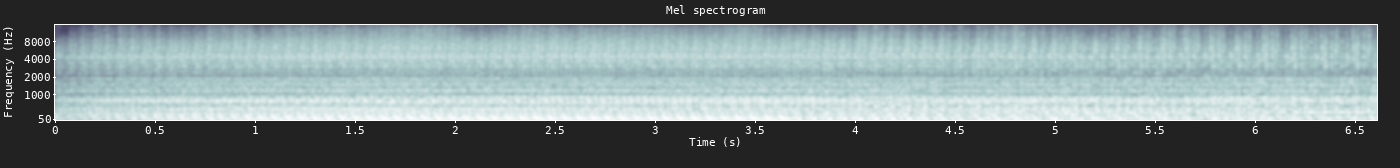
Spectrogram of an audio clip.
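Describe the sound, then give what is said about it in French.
A lawn mower engine runs steadily and loudly, its rapid chugging drone shifting slightly in tone partway through, with no one talking. “Jusque-là, euh, euh, j'aimais bien euh, raconter des histoires sur les tondeuses à gazon.”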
